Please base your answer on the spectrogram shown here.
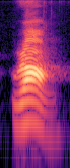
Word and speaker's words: wrong: 그리고 W, R은 W가 묵음이 되고 R 소리만 난답니다. right, 쓰다, wrong, 틀린 등이 그 예시예요.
